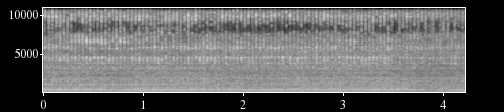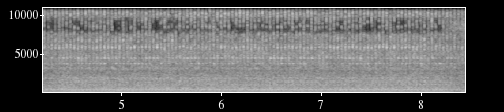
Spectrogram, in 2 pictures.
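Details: Giant Vac leaf vacuum with a 1982 8 hp Briggs engine, after spark plug and wire work, choke on at full throttle on a cold day: a steady high-pitched scream holding constant speed without surging. Normal running at full throttle.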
